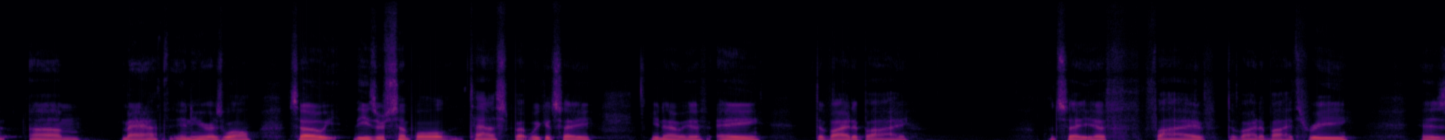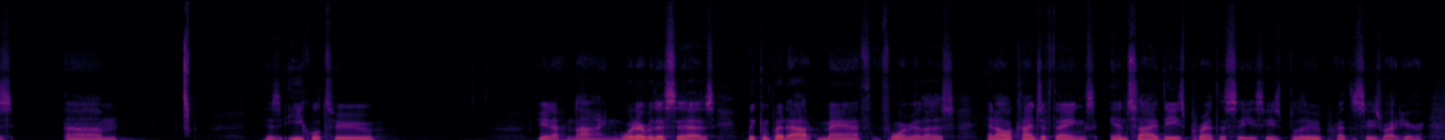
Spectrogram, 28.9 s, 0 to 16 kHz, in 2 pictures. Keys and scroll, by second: 6.9 a, 8.0 /, 9.2 a, 11.4-12.9 typing, 16.5-17.0 typing, 18.8 =, 19.4 9, 22.2 typing.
